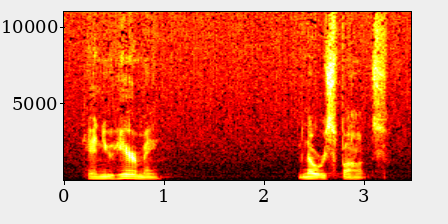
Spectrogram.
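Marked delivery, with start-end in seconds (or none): 0.2-0.9 hushed, barely audible, very quiet half-whisper. Telling a story about a husband testing his wife's hearing: quiet half-whisper. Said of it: "very quietly whispered".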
